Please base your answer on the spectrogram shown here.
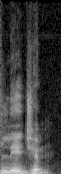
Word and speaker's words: Lejhim: Now, in English, it is written as Lejhim, but in Marathi, which is the original language in which the dance happens, it pronounces Lejhim.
